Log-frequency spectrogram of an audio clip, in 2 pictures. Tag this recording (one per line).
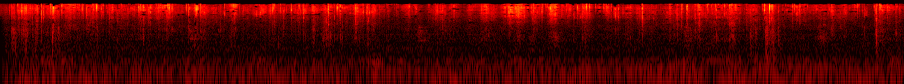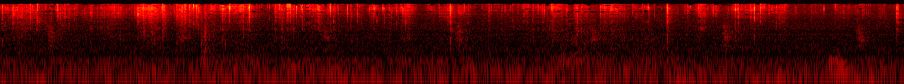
biologic
crack
crackle
eggs
organic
